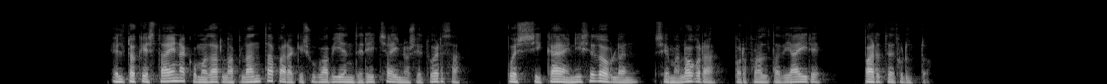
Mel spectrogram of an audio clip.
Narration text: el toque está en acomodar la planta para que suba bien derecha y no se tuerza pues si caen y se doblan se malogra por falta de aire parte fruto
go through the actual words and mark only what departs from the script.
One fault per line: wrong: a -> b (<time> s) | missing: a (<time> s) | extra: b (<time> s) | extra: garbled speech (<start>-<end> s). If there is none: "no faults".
no faults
